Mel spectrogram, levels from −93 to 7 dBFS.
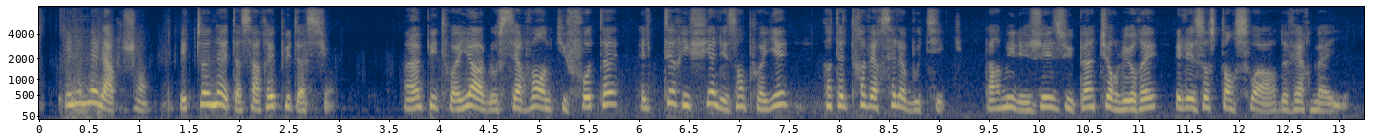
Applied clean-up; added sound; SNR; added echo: neural separator model SepFormer DNS4.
